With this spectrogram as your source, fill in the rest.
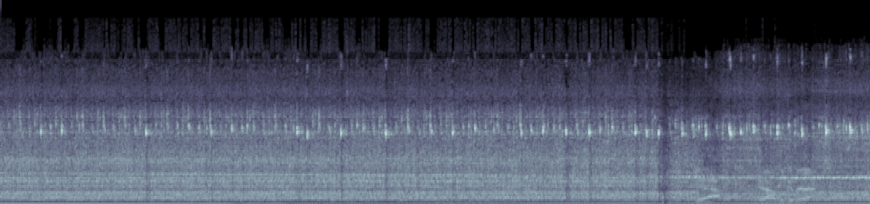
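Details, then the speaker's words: Jeep Wrangler at idle with air conditioning switched on; steady whirring drone with intermittent chirping squeaks; owner suspects worn AC compressor pulley bearing. "I think it's that conditioner fully buried I think that's a problem which in turn is causing a little bit of squeaking"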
